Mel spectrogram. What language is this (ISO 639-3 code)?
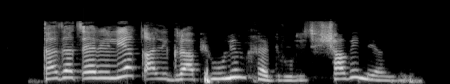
kat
